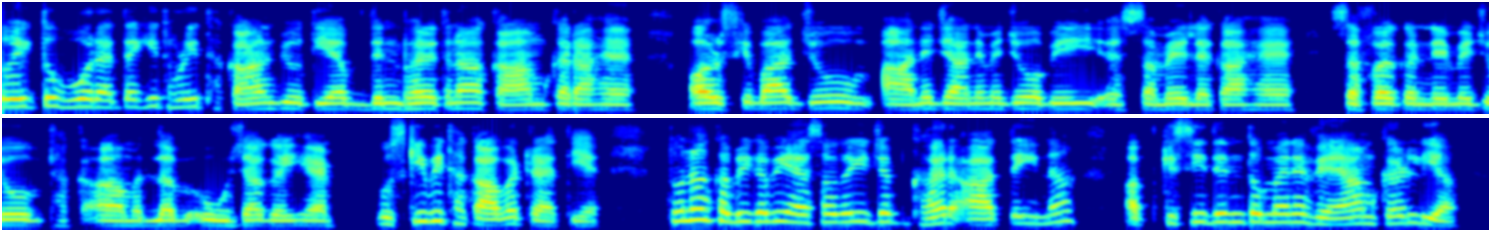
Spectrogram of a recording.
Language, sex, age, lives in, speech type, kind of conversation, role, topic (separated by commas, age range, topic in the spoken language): Hindi, male, 20-24, India, conversation, advice, user, मैं नियमित व्यायाम बनाए रखने में लगातार असफल क्यों हो रहा/रही हूँ?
